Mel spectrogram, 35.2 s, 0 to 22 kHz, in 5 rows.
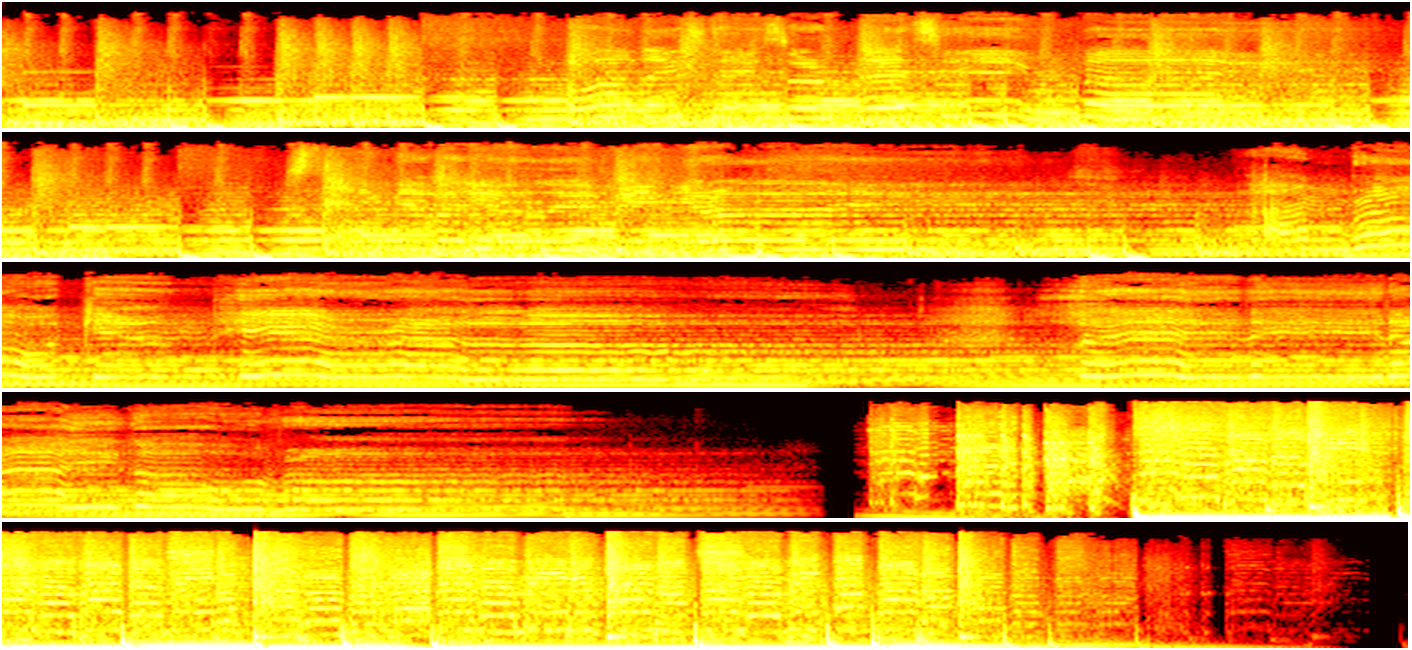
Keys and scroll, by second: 0.5 ctrl+0, 6.5 ctrl+r, 6.9 ctrl+t, 9.6 ctrl+t, 13.7 ctrl+shift+s.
